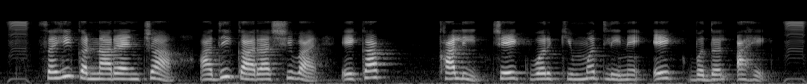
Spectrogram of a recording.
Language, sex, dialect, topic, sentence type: Marathi, female, Northern Konkan, banking, statement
